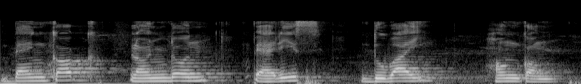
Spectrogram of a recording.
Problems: background sounds at intervals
